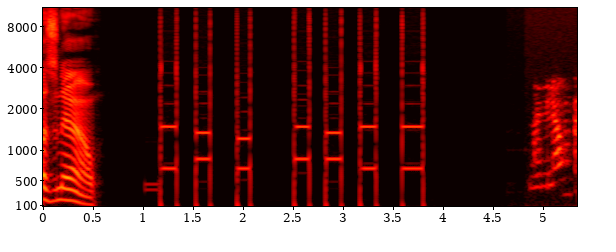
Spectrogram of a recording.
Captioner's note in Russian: звуки набора телефона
